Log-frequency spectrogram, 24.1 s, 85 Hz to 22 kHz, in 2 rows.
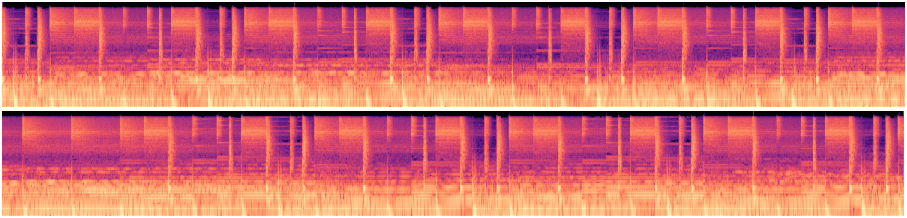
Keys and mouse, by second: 3.7-4.2 middle drag, 4.9 Tab, 5.4 middle click, 6.6 ctrl+r, 8.4 click, 9.0 ctrl+r, 10.4 click, 10.8 ctrl+r, 12.1 click, 12.8 ctrl+r, 13.8 click, 14.3 ctrl+r, 14.5 click, 15.1 click, 16.3 middle click, 17.6 ctrl+r, 19.3 click, 20.9 ctrl+z, 22.0 ctrl+r, 23.9 ctrl+b.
